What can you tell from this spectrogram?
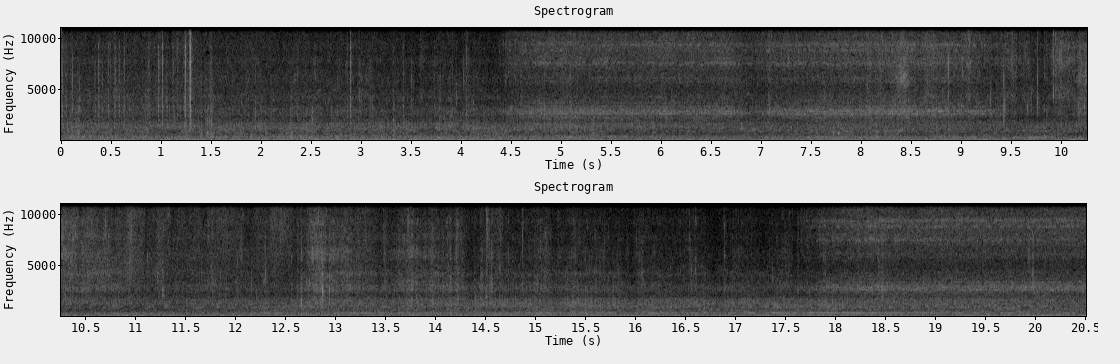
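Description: Wind buffeting the microphone of a camera riding on a moving bicycle: a steady low rumble with a faint tone that drifts slowly in pitch.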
